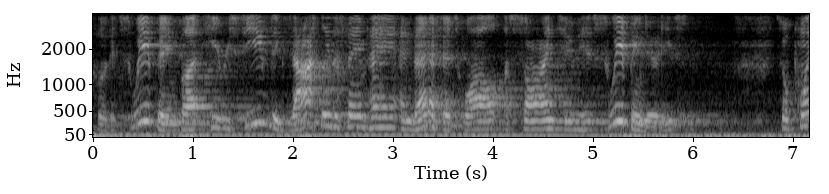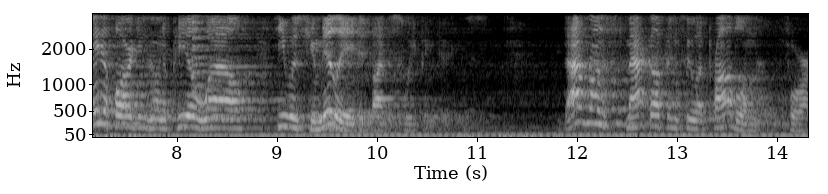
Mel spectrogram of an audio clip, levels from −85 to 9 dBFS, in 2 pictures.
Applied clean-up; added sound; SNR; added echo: none; Vehicle horn, car horn, honking; 17 dB; reverberation time 2.9 s.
